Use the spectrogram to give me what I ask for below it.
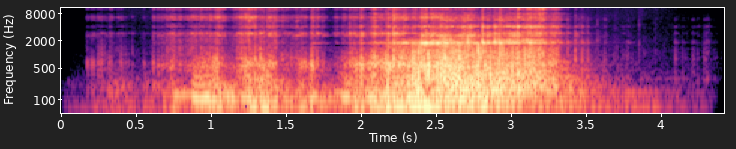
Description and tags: stone dragging on stone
